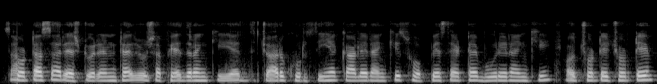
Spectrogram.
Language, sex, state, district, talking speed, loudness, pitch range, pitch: Hindi, male, West Bengal, Purulia, 220 wpm, -21 LUFS, 180-190 Hz, 185 Hz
